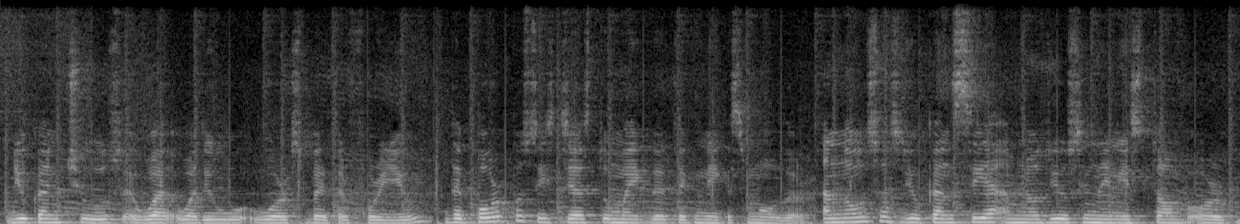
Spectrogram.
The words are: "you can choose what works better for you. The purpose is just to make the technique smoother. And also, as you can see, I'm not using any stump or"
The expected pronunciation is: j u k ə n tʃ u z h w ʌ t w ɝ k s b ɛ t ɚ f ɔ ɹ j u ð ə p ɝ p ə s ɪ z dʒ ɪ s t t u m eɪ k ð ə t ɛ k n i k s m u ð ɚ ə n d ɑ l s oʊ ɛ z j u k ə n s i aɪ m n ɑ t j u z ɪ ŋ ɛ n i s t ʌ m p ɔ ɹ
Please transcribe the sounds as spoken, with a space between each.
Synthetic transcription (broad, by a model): j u k ə n tʃ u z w w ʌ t w ɝ k s b ɛ t ɚ f ɔ ɹ j u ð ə p ɝ p ə s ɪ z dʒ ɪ s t t u m eɪ k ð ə t ɛ k n i k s m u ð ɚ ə n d ɑ l s oʊ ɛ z j u k ə n s i aɪ m n ɑ t j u s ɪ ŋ ɛ n i s t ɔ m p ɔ ɹ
